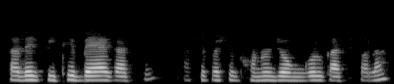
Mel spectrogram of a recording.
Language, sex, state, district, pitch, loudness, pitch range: Bengali, female, West Bengal, Jalpaiguri, 195 Hz, -22 LUFS, 190-200 Hz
